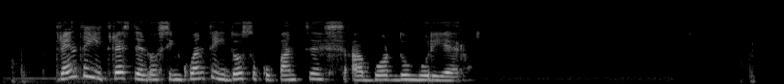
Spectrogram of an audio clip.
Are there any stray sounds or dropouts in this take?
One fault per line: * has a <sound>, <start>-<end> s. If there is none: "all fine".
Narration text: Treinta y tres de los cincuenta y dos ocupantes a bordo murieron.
all fine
